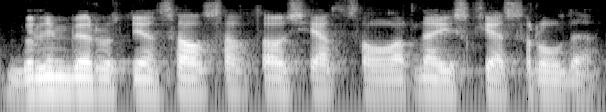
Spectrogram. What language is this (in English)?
Kazakh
